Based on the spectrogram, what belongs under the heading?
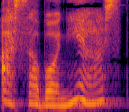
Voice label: angry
